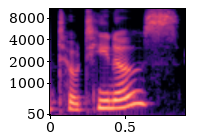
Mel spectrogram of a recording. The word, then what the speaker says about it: Totino's: Cosmic Salmon says, Tostino's party pizzas are not pizza, but what they are is good. I think they're saying Totino's. – Yeah, Totino's is the party most pizza. Mispronounced brand of all time.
